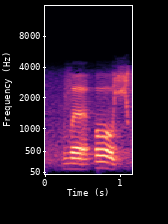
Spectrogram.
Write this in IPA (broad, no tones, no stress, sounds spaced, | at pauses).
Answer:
v ɐ | ɔ ç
